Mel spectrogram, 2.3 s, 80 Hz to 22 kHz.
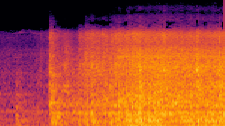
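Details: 1979 Volkswagen Bus engine, first start after it failed and was repaired, not yet tuned, hydraulic lifters still pumping up: cranks and catches in half a second, settles to even steady run, no knocks or misses; healthy.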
